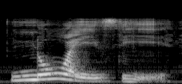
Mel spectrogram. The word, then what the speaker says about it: noisy: Oi, noisy. Now, another lesson we'll do down the road, Y at the end of a two-syllable word says the E sound, like in baby, party, noisy.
